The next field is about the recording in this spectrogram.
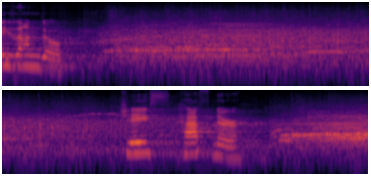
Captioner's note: applause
